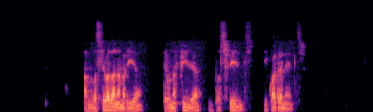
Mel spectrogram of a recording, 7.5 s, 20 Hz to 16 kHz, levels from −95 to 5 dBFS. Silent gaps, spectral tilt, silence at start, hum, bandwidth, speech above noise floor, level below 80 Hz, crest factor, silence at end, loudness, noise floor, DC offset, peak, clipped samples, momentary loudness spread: none; -8.5 dB/octave; 1.65 s; none; 7.6 kHz; 69 dB; -44 dBFS; 20 dB; 1.65 s; -20 LUFS; -89 dBFS; under 0.1%; -2 dBFS; under 0.1%; 20 LU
